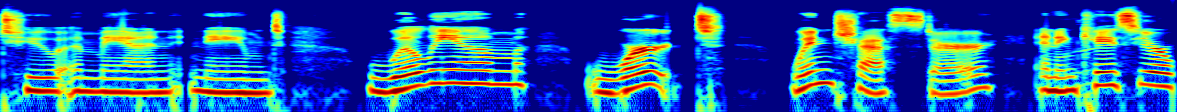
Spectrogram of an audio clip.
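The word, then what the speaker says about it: Wirt: Uh, so she lived there and she was married in Connecticut to a man named William Wart Winchester. And in case you're wondering how Wart is spelled, definitely am.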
